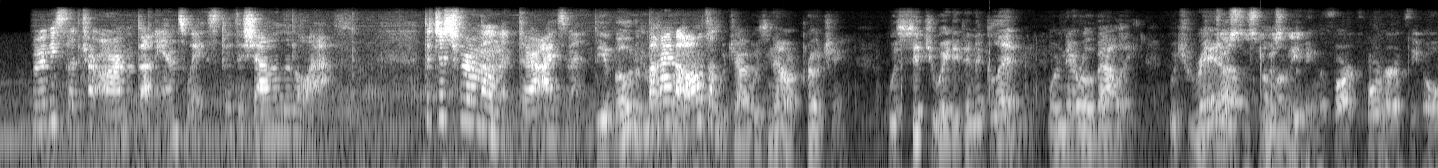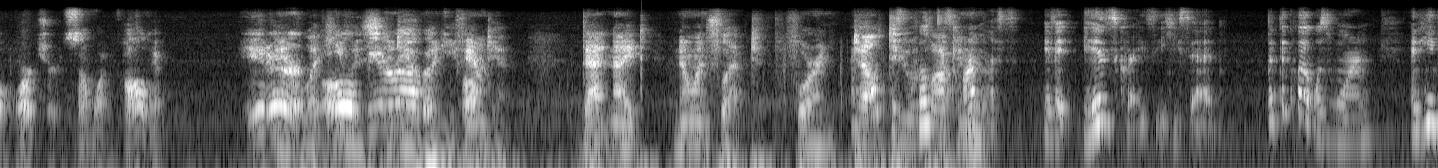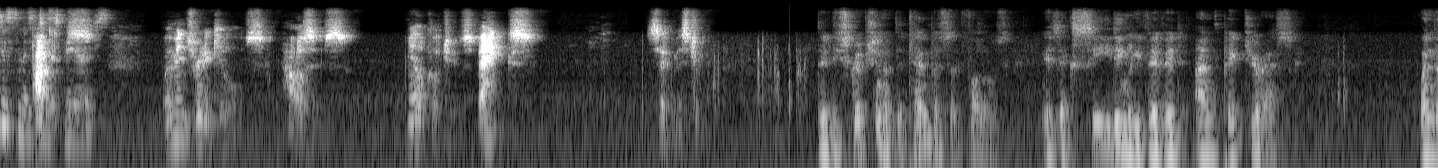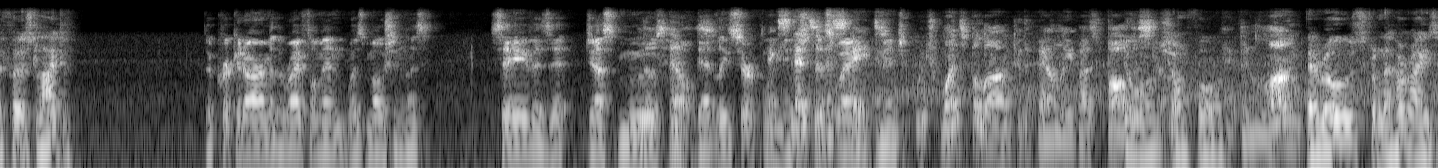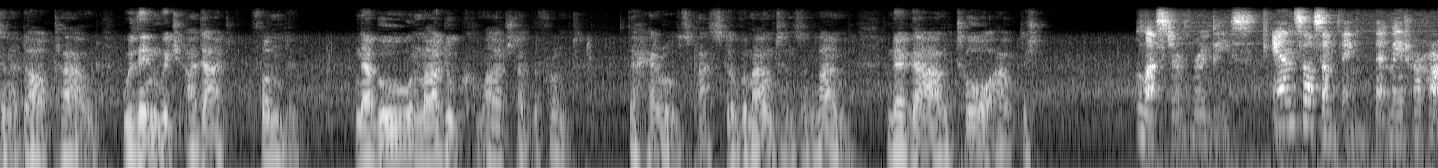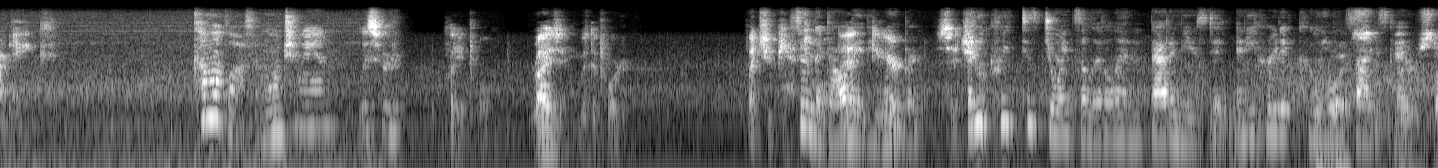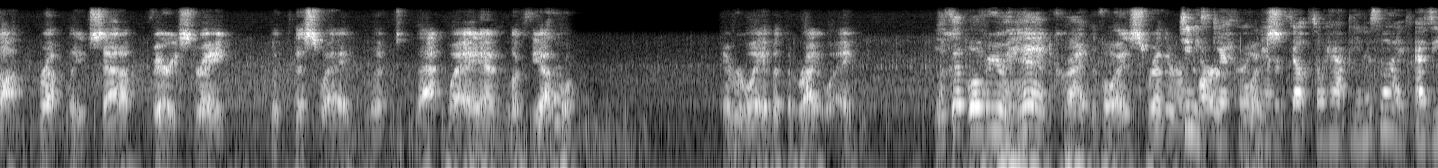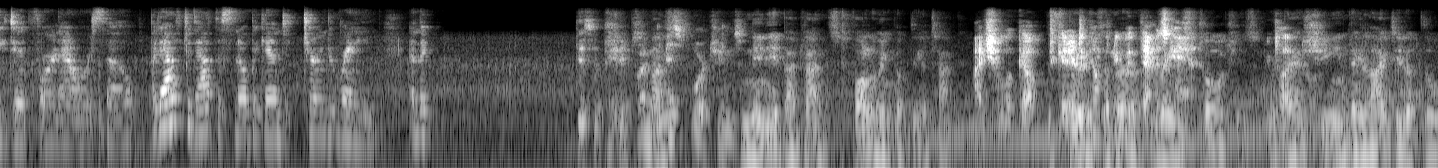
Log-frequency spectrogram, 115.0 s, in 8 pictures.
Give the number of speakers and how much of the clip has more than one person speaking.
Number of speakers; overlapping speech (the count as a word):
eight, about 18%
